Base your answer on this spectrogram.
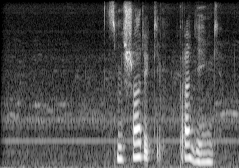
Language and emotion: Russian, neutral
